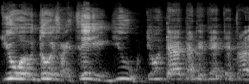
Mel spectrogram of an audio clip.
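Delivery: very high, shrill, loud yelling. Retelling a small trainee sergeant yelling up at the platoon: imitating a high-pitched yelling sergeant. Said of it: "he's yelling at us".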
